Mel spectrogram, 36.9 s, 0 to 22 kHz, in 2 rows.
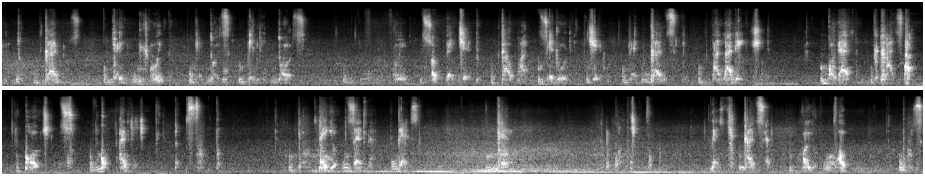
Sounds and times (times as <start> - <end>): Speech: 0.0 - 6.2, 6.8 - 15.4, 16.4 - 22.9, 23.9 - 26.8, 28.0 - 28.8, 30.4 - 31.5, 32.5 - 35.5, 36.1 - 36.8.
